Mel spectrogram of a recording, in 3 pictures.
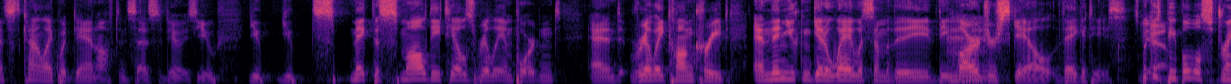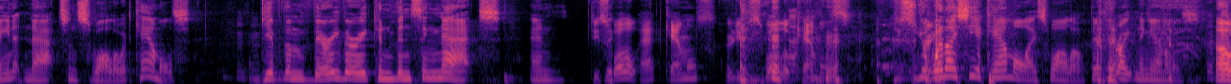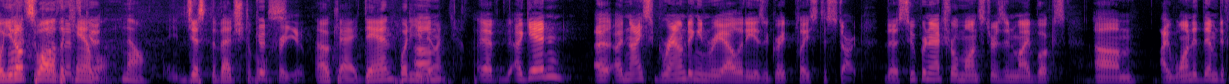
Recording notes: This episode was recorded live at CONduit in Salt Lake City.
